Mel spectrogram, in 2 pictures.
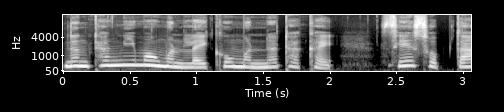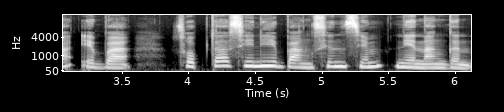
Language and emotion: Bodo, neutral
